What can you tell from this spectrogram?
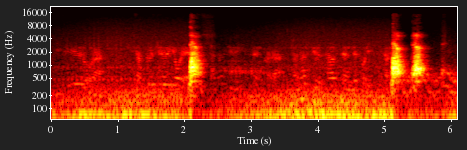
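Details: Pug barking at thunder in Saitama, Japan, on 6 May 2020: one sharp bark near two seconds, then two quick barks near five seconds, over low rumbling background and human voices.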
